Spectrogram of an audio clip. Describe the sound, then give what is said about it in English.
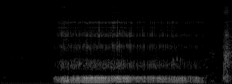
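A single loud, drawn-out snore rumbles for well over a second, raspy and throaty, followed by a brief quieter catch of breath at the end. “Do you ever wonder if Jesus snored?”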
